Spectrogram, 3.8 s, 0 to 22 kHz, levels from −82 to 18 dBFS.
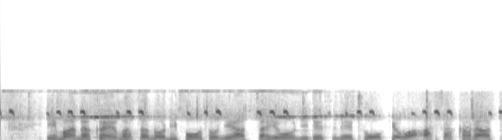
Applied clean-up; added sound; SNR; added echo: neural mask model RNNoise.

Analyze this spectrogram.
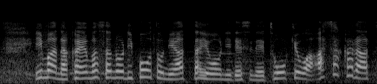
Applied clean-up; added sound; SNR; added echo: none; none; none; none.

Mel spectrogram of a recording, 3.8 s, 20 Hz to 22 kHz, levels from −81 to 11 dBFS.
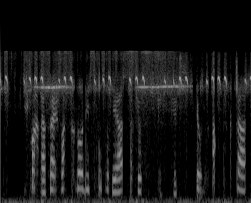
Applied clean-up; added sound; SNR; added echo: neural diffusion model UNIVERSE++.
